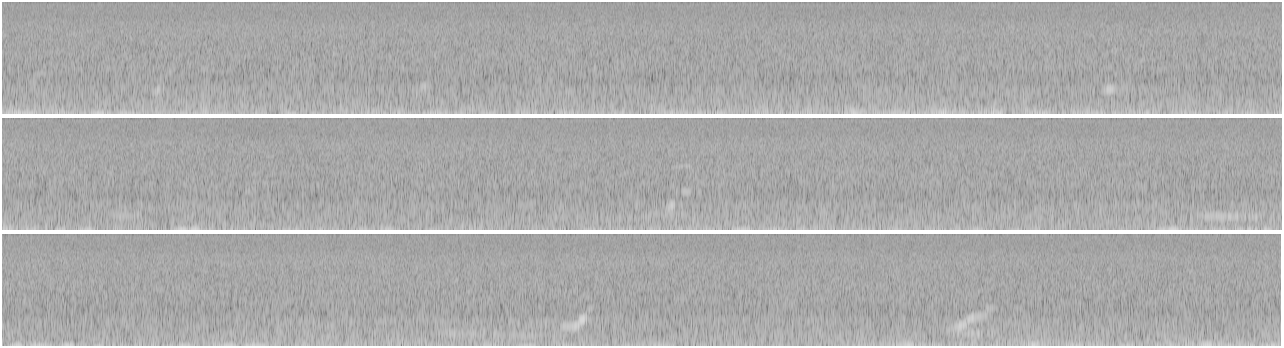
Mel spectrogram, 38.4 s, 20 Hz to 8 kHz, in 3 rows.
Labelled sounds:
35.3	35.6	humpback whale, 0.80 to 1.1 kHz

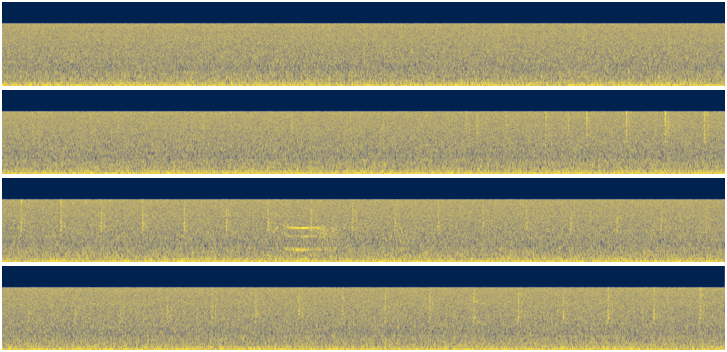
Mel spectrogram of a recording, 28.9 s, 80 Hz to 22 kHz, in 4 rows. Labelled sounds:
17.3	17.7	killer whale, northern resident, A clan, AB subclan, B01 pod, call N01ii, 1.8 to 2.1 kHz

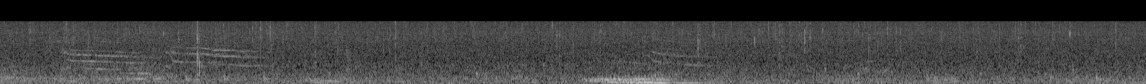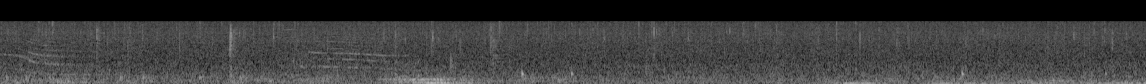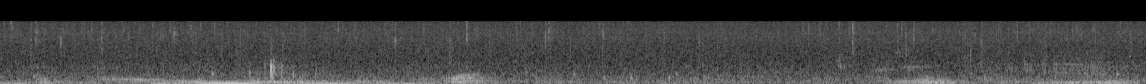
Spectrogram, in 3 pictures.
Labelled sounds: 0.6	1.3	killer whale, Bigg's (transient), 1.0 to 1.8 kHz
1.7	2.6	killer whale, Bigg's (transient), 1.3 to 2.2 kHz
11.4	12.2	killer whale, Bigg's (transient), 0.88 to 1.6 kHz
14.8	15.4	killer whale, Bigg's (transient), 1.4 to 1.7 kHz

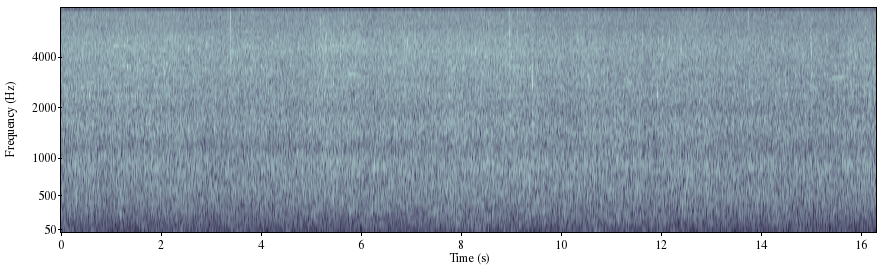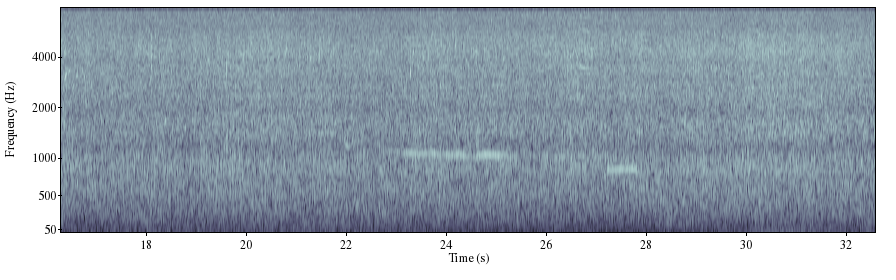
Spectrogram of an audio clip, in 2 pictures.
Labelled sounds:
1.0	1.3	Pacific white-sided dolphin, 4.6 to 4.8 kHz
5.7	6.0	Pacific white-sided dolphin, 3.0 to 3.2 kHz
15.4	15.8	Pacific white-sided dolphin, 2.9 to 3.1 kHz
18.0	18.3	Pacific white-sided dolphin, 4.0 to 4.2 kHz
23.1	23.6	humpback whale, 1.0 to 1.1 kHz
27.2	27.8	humpback whale, 0.78 to 0.91 kHz

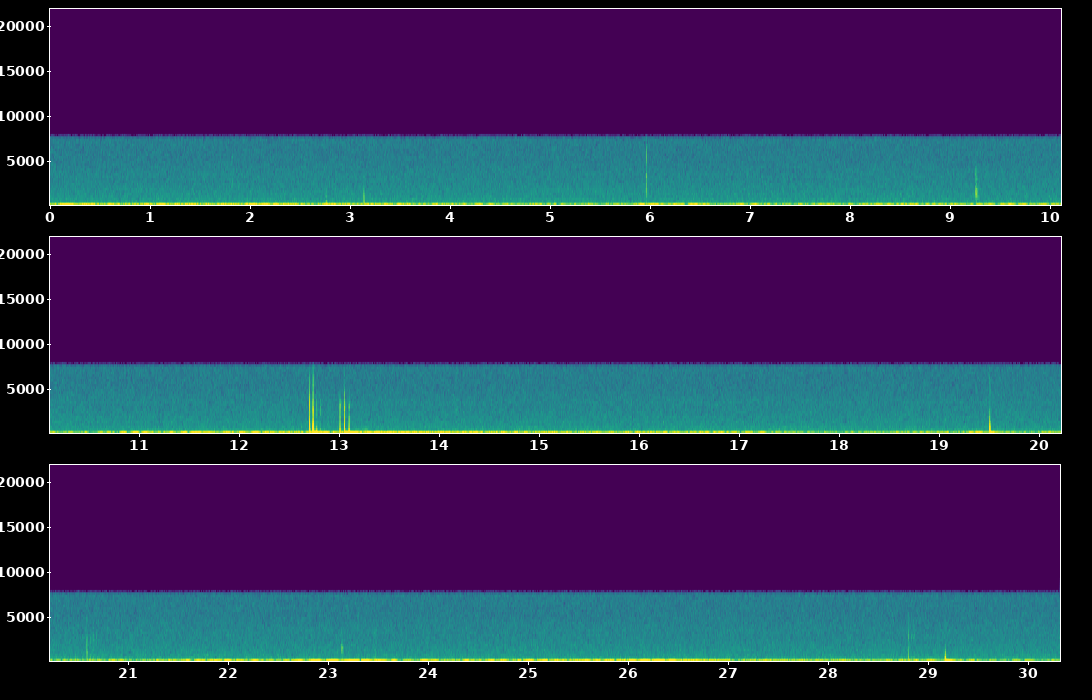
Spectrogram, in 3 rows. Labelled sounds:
21.8	22.1	humpback whale, 0.83 to 0.93 kHz

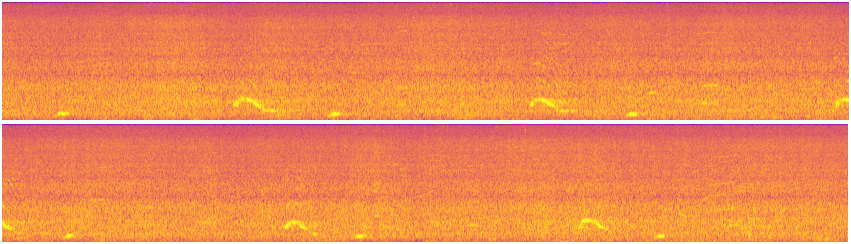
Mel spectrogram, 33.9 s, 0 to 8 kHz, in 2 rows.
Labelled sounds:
30.9	31.5	humpback whale, 1.1 to 3.4 kHz

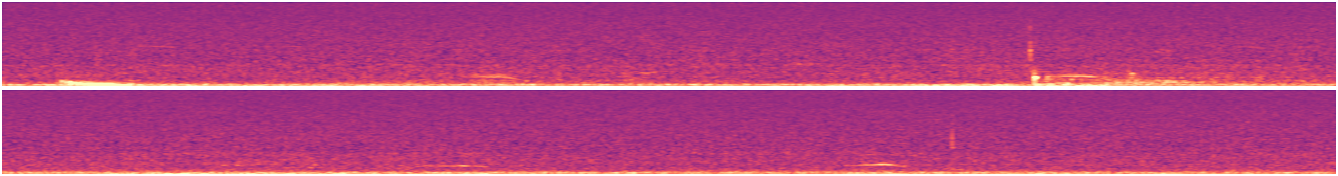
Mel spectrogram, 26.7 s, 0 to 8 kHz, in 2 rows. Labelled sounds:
1.5	1.7	humpback whale, 1.5 to 1.6 kHz

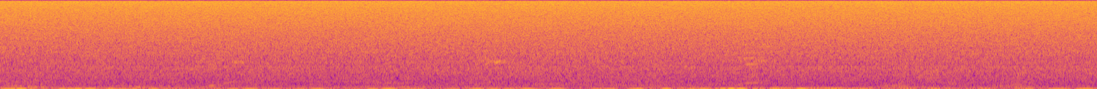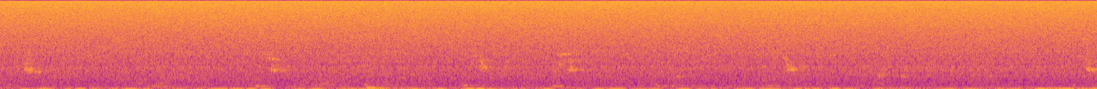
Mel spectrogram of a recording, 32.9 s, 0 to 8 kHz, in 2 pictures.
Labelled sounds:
7.3	7.6	humpback whale, 0.83 to 1.2 kHz

